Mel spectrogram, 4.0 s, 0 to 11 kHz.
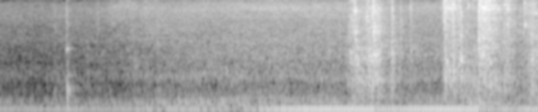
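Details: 2000 Ford AU Falcon automatic, sat over 5 years, started immediately after fitting a second-hand replacement throttle body: catches quickly and settles into a smooth, even low idle with no hunting; healthy start and steady idle.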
